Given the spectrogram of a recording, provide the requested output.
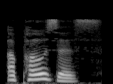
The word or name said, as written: opposes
